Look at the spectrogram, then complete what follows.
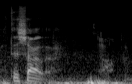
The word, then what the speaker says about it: T'Challa: So, I mean, that's how we say it back home, T'Challa.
